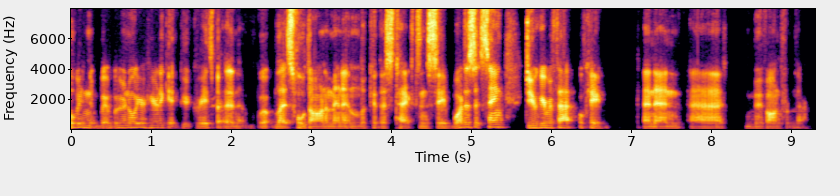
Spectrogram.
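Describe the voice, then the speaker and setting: A man in his thirties giving a webinar talk on a video call from a room at home, animated, acting out classroom exchanges. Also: deep voice. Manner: animated, acts out classroom dialogue. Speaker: webinar speaker.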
